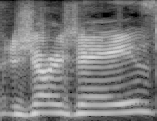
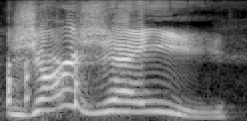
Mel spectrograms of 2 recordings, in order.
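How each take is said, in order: First: The name ends with an audible s sound. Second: The name ends without any s sound. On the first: The speaker calls it wrong. "her name is not pronounced Jarjays like I was saying the whole time" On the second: The speaker calls it right. "It's Jarjay"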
